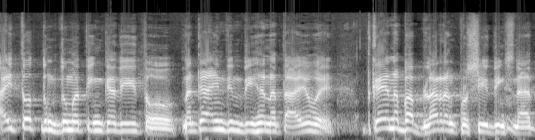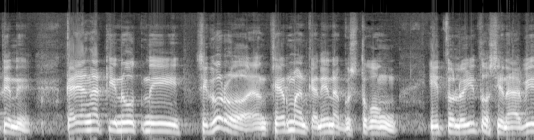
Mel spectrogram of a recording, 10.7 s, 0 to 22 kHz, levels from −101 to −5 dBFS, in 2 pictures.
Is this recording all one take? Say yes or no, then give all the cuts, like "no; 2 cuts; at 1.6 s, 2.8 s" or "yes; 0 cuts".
yes; 0 cuts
